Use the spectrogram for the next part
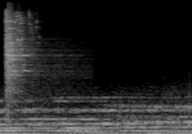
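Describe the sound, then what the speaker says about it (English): A glass picture frame holding a certificate falls from a desk and shatters with one sharp crash, followed by a sustained ringing tonal tail. "The glass frame was shattered, pieces scattered across the floor."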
